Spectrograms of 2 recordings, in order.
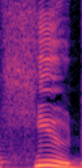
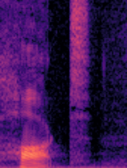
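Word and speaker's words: houghed: It looks like Hugh, doesn't it? Yeah. But that's not how it's pronounced. It's pronounced hawked.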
